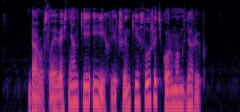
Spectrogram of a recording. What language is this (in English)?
Belarusian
